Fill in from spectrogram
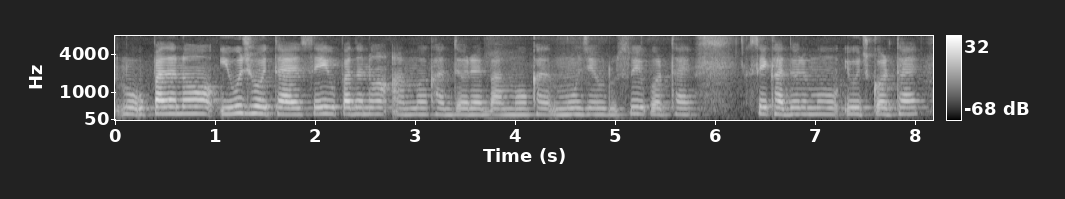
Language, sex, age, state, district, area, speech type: Odia, female, 18-30, Odisha, Balasore, rural, spontaneous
